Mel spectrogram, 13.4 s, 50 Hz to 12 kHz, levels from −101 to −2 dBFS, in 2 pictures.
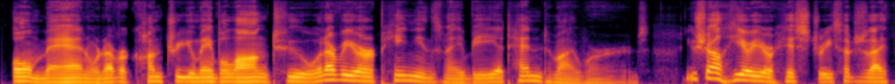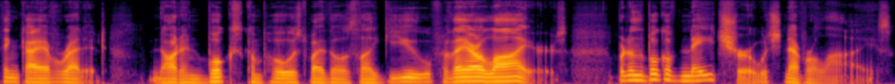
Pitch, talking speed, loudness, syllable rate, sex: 120 Hz, 230 wpm, -20 LUFS, 5.6 syllables/s, male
